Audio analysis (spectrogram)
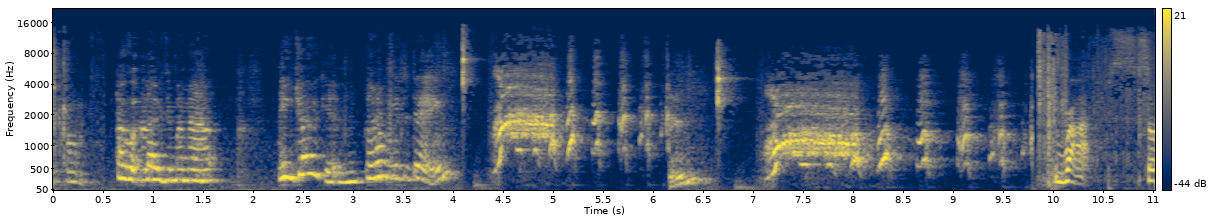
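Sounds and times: woman shrieking with laughter: 0:04.4 - 0:05.5, 0:07.1 - 0:09.6.

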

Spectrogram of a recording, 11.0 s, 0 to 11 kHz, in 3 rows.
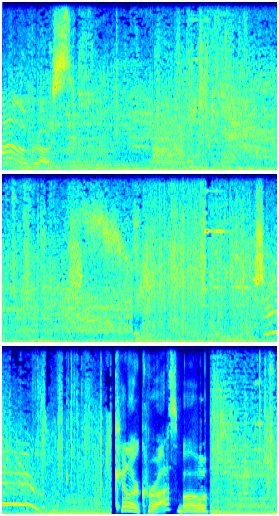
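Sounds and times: action soundtrack music: 0:00.0 - 0:07.3, 0:10.1 - 0:11.0
booming blast effects: 0:00.4 - 0:07.6.

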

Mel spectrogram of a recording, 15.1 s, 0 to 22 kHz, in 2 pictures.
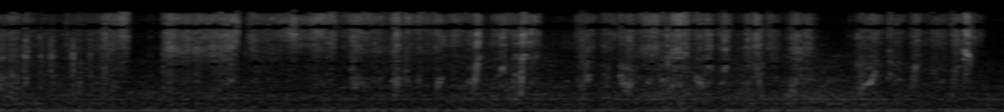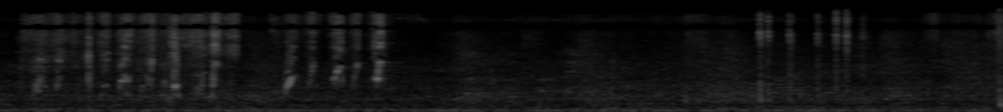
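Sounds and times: fingernails scratching fabric bags: 0:00.0 - 0:10.4
steady low hum: 0:00.0 - 0:15.0.

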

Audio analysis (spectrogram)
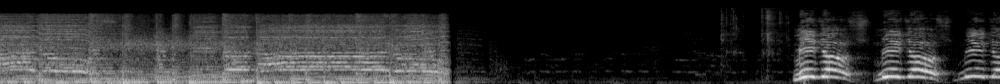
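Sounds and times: man speaking: 0:07.8 - 0:10.0.

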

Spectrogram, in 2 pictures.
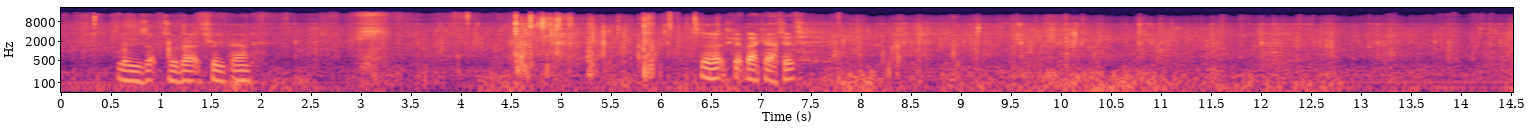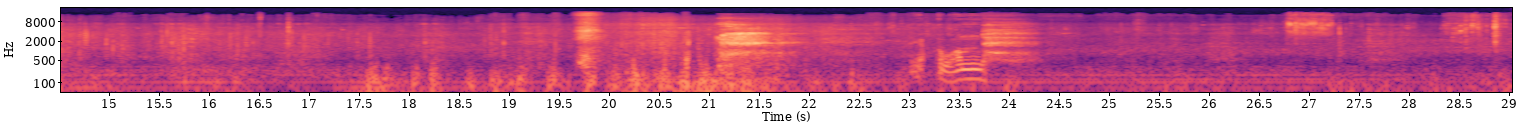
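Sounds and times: footsteps on gravel and grass: 0:00.0 - 0:29.0
wind rumble on microphone: 0:00.0 - 0:29.0.

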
